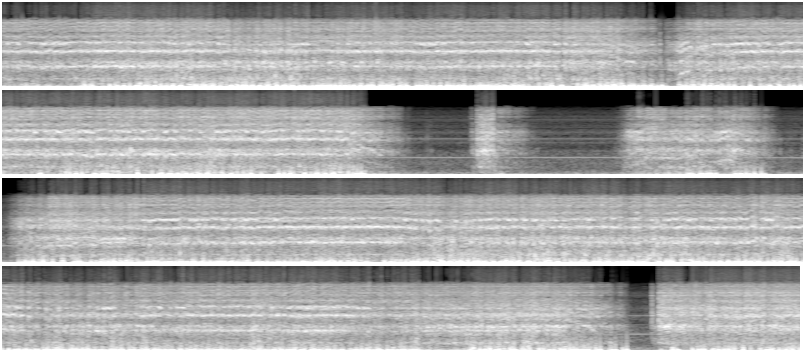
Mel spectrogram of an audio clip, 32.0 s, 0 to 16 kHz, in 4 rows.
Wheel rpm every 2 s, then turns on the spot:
230, 220, 230, 150, 220, 210, 10, 90, 150, 220, 220, 230, 220, 230, 190, 110.
none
